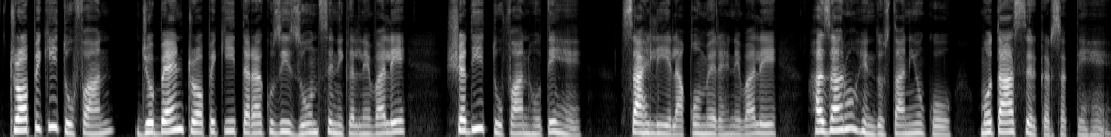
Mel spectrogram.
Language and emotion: Urdu, neutral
